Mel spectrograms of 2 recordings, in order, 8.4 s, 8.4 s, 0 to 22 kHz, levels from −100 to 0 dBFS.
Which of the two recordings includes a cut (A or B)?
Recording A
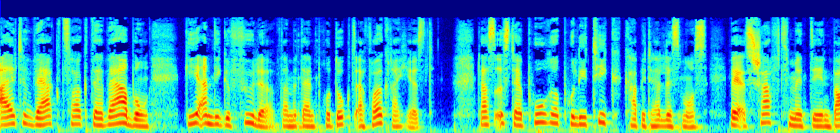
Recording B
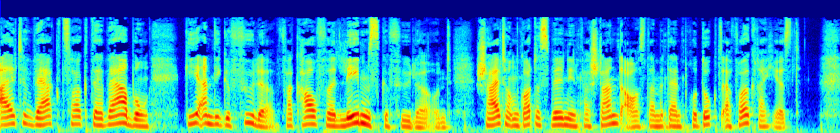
A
